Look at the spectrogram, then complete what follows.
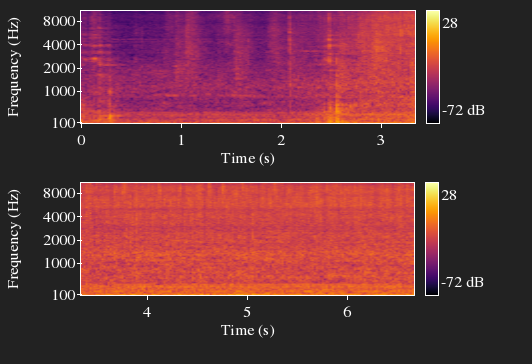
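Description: A glass pan lid set down on a frying pan with a brief clink. Then, about two and a half seconds in, boneless chicken starts to sizzle and simmer steadily in its own released juices, with no water added.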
